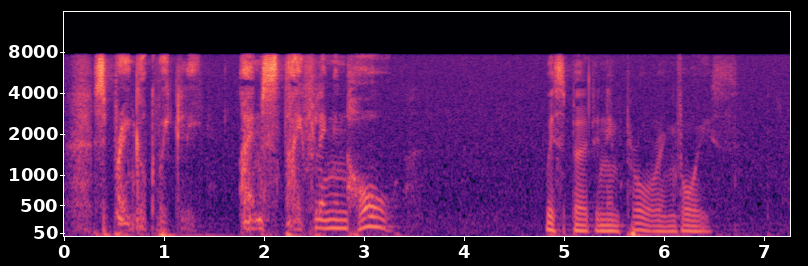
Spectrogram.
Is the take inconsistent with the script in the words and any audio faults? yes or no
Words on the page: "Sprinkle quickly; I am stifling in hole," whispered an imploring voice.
no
